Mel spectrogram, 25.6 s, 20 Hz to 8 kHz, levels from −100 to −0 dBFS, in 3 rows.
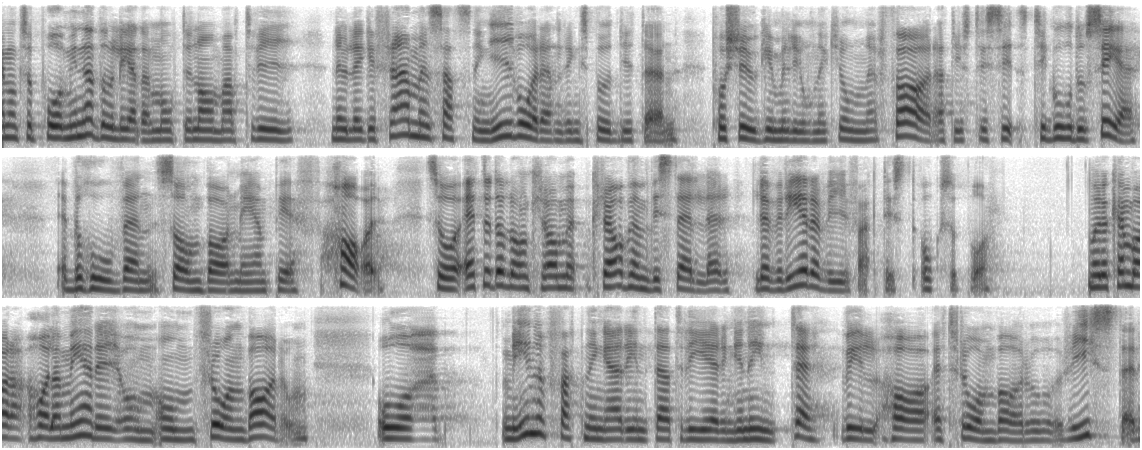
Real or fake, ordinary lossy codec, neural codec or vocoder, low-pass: fake; none; codec, 16 kHz, 0.8 kbps, ZipCodec; 7.2 kHz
